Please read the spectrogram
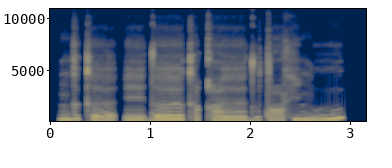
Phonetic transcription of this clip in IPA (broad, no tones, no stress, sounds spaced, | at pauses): ŋ ɡ ə kʰ ɜ | eː d̪ ɜː kʰ ə qʰ ɜː d̪ u t ɑ x i ŋ u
